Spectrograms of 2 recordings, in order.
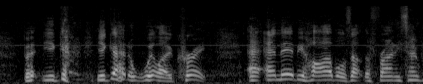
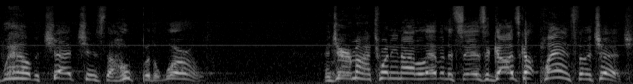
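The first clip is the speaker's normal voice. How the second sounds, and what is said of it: Bill Hybels impression, Southern Baptist preacher. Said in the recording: “I can't do a good Hybels impersonation... Actually, I sound like a Southern Baptist preacher, not Bill Hybels”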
